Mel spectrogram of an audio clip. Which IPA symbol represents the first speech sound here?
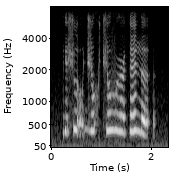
ɾʲ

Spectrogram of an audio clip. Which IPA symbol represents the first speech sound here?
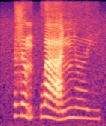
z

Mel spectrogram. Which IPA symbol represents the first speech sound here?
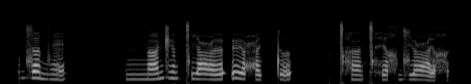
d͡z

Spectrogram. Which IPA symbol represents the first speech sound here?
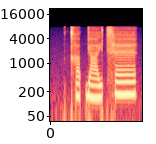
kʰ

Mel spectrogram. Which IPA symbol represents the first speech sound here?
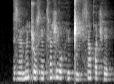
z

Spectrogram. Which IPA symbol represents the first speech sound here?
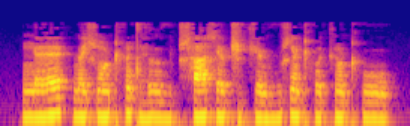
ŋ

